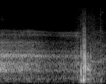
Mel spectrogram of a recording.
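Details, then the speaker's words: A loud crack of thoracic spine joint cavitation in a woman during a chiropractic mid-back adjustment, done on a deep breath out; she then reports a huge release in the mid-back. "oh my God Dr clar I've never had that one done before Oh my God I know that felt so good a huge release in the midback super oh my God amazing"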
